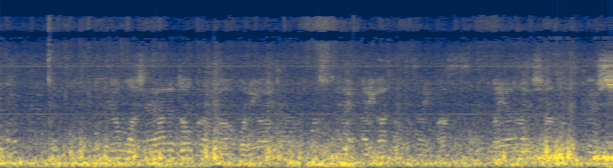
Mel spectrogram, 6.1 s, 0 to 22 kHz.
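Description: Low steady running rumble heard inside the passenger car of a moving JR Central 383-series limited express train, with indistinct passenger chatter over it.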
